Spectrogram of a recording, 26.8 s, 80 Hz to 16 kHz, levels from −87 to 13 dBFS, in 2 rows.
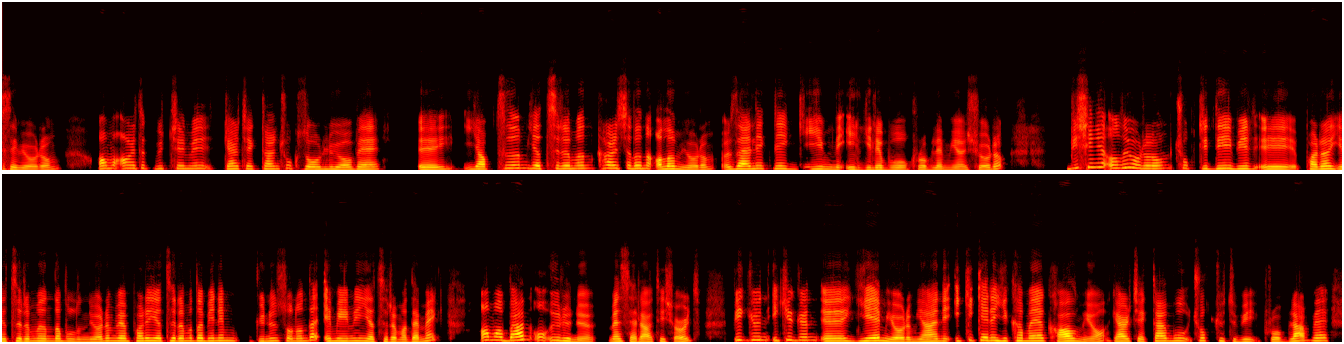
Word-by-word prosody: seviyorum. 175 Hz, 0 st, -3 dB, 0.4 s
Ama 275 Hz, +1 st, +1 dB
artık 280 Hz, -1 st, -4 dB
bütçemi 265 Hz, +1 st, -7 dB
gerçekten 245 Hz, 0 st, -2 dB
çok 275 Hz, +2 st, -13 dB
zorluyor 210 Hz, -2 st, 0 dB
ve, 210 Hz, 0 st, +1 dB, 0.4 s
eee, 195 Hz, +4 st, +1 dB
yaptığım 235 Hz, +8 st, -1 dB
yatırımın 275 Hz, 0 st, -1 dB
karşılığını 280 Hz, -1 st, 0 dB
alamıyorum. 210 Hz, -3 st, +2 dB
Özellikle 255 Hz, +4 st, +1 dB
giyimle 210 Hz, -2 st, -5 dB
ilgili 180 Hz, -2 st, -2 dB
bu 170 Hz, 0 st, -3 dB
problemi 165 Hz, -2 st, -4 dB
yaşıyorum. 170 Hz, +7 st, -2 dB, 0.7 s
Bir 245 Hz, -, -5 dB
şeyi 390 Hz, +3 st, -2 dB
alıyorum, 300 Hz, -3 st, 0 dB
çok 285 Hz, -1 st, -11 dB
ciddi 260 Hz, +1 st, -1 dB
bir, 255 Hz, 0 st, +1 dB
eee, 220 Hz, +1 st, +1 dB
para 230 Hz, +2 st, +4 dB
yatırımında 220 Hz, 0 st, 0 dB
bulunuyorum 200 Hz, +3 st, -3 dB
ve 235 Hz, -1 st, +4 dB
para 235 Hz, +3 st, +1 dB
yatırımı 245 Hz, 0 st, +1 dB
da 245 Hz, -1 st, +4 dB
benim 250 Hz, +1 st, -2 dB, 0.2 s
günün 220 Hz, +5 st, -4 dB
sonunda 235 Hz, +4 st, -1 dB
emeğimin 230 Hz, +1 st, 0 dB
yatırımı 180 Hz, -5 st, 0 dB
demek. 205 Hz, +10 st, 0 dB, 0.4 s
Ama 305 Hz, -1 st, +2 dB
ben 310 Hz, +4 st, +8 dB
o 290 Hz, -2 st, -3 dB
ürünü 185 Hz, -, 0 dB
-mesela 180 Hz, -6 st, +2 dB
tişört 200 Hz, -1 st, -2 dB, 0.3 s
1 315 Hz, -1 st, -2 dB
gün, 320 Hz, 0 st, -4 dB
2 275 Hz, +4 st, -3 dB
gün, 290 Hz, +1 st, -4 dB
eee, 230 Hz, 0 st, +4 dB
giyemiyorum, 215 Hz, -5 st, +4 dB
yani, 205 Hz, +3 st, +3 dB
2 230 Hz, +4 st, -6 dB
kere 275 Hz, 0 st, +2 dB
yıkamaya 245 Hz, 0 st, +2 dB
kalmıyor. 205 Hz, -7 st, +5 dB
Gerçekten 220 Hz, +2 st, +2 dB
bu 245 Hz, -1 st, -4 dB
çok 260 Hz, -1 st, -5 dB
kötü 215 Hz, -4 st, -7 dB
bir 185 Hz, -2 st, -5 dB
problem 185 Hz, +9 st, +1 dB
ve 260 Hz, +1 st, 0 dB
235 Hz, 140 wpm, -24 LUFS, 205-265 Hz, 0.7 s, ben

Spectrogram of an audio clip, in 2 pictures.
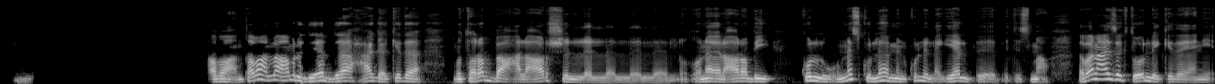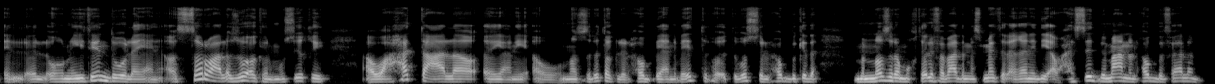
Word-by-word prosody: إمم. -, -, -12 dB, 1.7 s
طبعًا 125 Hz, -3 st, +2 dB
طبعًا، 230 Hz, -, +3 dB
لا 215 Hz, -, +3 dB
عمرو 185 Hz, 0 st, +3 dB
دياب 150 Hz, +1 st, +3 dB
ده 155 Hz, +3 st, +3 dB
حاجة 145 Hz, -2 st, 0 dB
كده 135 Hz, -1 st, 0 dB, 0.3 s
مُتربّع 140 Hz, +8 st, +3 dB
على 120 Hz, -1 st, -1 dB
عرش 150 Hz, +5 st, +1 dB
ال 120 Hz, -4 st, +1 dB
ال 105 Hz, -1 st, -3 dB
ال 100 Hz, +1 st, -6 dB
ال 105 Hz, -2 st, -6 dB
الغناء 135 Hz, +8 st, 0 dB
العربي 135 Hz, +1 st, +3 dB, 0.3 s
كلّه، 170 Hz, -6 st, +4 dB
والناس 145 Hz, -, +1 dB
كلّها 165 Hz, +3 st, +2 dB
من 140 Hz, -5 st, +2 dB
كُلّ 170 Hz, +5 st, -2 dB
الأجيال 150 Hz, +1 st, +1 dB
ب -, -, -7 dB
بتسمعه. -, -, -4 dB, 0.3 s
طَب -, -, +1 dB
أنا 240 Hz, 0 st, +5 dB
عايزك 230 Hz, -4 st, +3 dB
تقول 155 Hz, -3 st, +3 dB
لي 135 Hz, -, +2 dB
كده 125 Hz, -1 st, -3 dB
يعني 115 Hz, 0 st, -4 dB
ال -, -, -4 dB
الأغنيتين 130 Hz, +8 st, +1 dB
دول 140 Hz, -4 st, +2 dB
يعني 120 Hz, 0 st, -4 dB
أثّروا 215 Hz, -, +1 dB
على 145 Hz, -2 st, +1 dB
ذوقك 150 Hz, 0 st, 0 dB
الموسيقي 130 Hz, +3 st, -3 dB, 0.4 s
أو -, -, +3 dB
حتى -, -, -1 dB
على 125 Hz, 0 st, +1 dB
يعني 120 Hz, -1 st, -3 dB
أو 110 Hz, -3 st, -6 dB
نظرتك 140 Hz, +3 st, -3 dB
للحب، 125 Hz, +3 st, -3 dB
يعني 120 Hz, 0 st, -1 dB
بقيت 180 Hz, +9 st, -3 dB
تب -, -, -4 dB
تبص 155 Hz, +4 st, -3 dB
للحب 135 Hz, +1 st, -3 dB
كده 130 Hz, -2 st, -2 dB, 0.4 s
من 130 Hz, +2 st, +5 dB
نظرة 170 Hz, -1 st, +3 dB
مختلفة 145 Hz, +1 st, 0 dB
بعد 150 Hz, -1 st, +1 dB
ما 130 Hz, -1 st, 0 dB
سمعت 145 Hz, +3 st, -2 dB
الأغاني 130 Hz, +2 st, 0 dB
دي، 125 Hz, 0 st, +1 dB
أو -, -, -2 dB
حسيت 135 Hz, +9 st, 0 dB
بمعنى 150 Hz, 0 st, +1 dB
الحب 140 Hz, 0 st, -3 dB
فعلًا؟ 145 Hz, +1 st, -5 dB
135 Hz, 165 wpm, -22 LUFS, 125-155 Hz, 1.7 s, أنا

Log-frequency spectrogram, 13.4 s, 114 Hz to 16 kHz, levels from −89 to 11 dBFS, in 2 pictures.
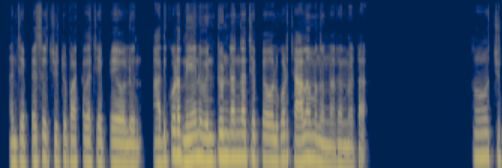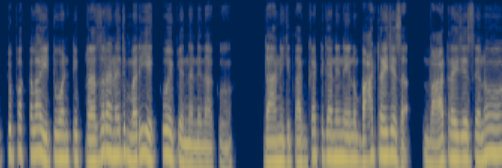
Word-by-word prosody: అని 125 Hz, -1 st, 0 dB
చెప్పేసి, 130 Hz, +3 st, -2 dB
చుట్టుపక్కల 130 Hz, 0 st, -2 dB
చెప్పేవాళ్ళు, 120 Hz, -1 st, +1 dB, 0.3 s
అది 130 Hz, -, +1 dB
కూడా 170 Hz, -2 st, +5 dB
నేను 150 Hz, +3 st, +5 dB
వింటుండంగా 155 Hz, +2 st, +3 dB
చెప్పేవాళ్ళు 140 Hz, -2 st, 0 dB
కూడా 150 Hz, -, -4 dB
చాలామందున్నారనమాట. 115 Hz, -6 st, +1 dB, 1.5 s
సో, 160 Hz, -, -6 dB, 0.3 s
చుట్టుపక్కల 180 Hz, +3 st, -4 dB
ఇటువంటి 155 Hz, +1 st, -1 dB
ప్రెషర్ 135 Hz, +7 st, +2 dB
అనేది 170 Hz, +1 st, +1 dB
మరీ 155 Hz, +4 st, +1 dB
ఎక్కువైపోయిందండి 140 Hz, -9 st, 0 dB
నాకు. 105 Hz, 0 st, -9 dB, 0.6 s
దానికి 130 Hz, +1 st, +2 dB
తగ్గట్టుగానే 155 Hz, +5 st, -1 dB
నేను 150 Hz, 0 st, +1 dB
బా 135 Hz, -, +1 dB
ట్రై 170 Hz, -1 st, +4 dB
చేశా. 135 Hz, -9 st, 0 dB, 0.3 s
బా 115 Hz, 0 st, -1 dB
ట్రై 155 Hz, -1 st, +2 dB
జేశాను. 150 Hz, +4 st, 0 dB
140 Hz, 125 wpm, -23 LUFS, 125-160 Hz, 1.5 s, కూడా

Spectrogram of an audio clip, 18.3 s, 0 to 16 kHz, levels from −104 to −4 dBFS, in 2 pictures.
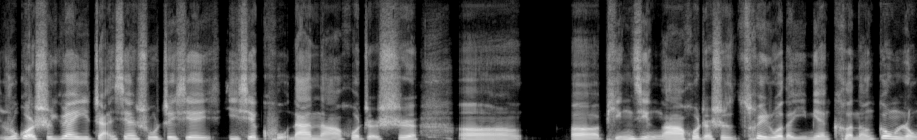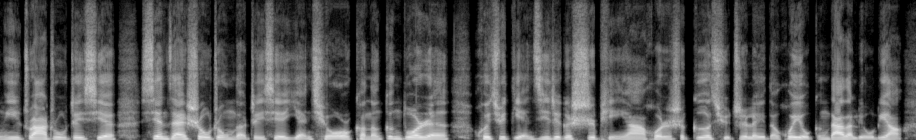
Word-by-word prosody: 如 205 Hz, +6 st, -4 dB
果 -, -, +6 dB
是 195 Hz, +5 st, +1 dB
愿 220 Hz, -2 st, +2 dB
意 190 Hz, -, -3 dB
展 170 Hz, -4 st, -1 dB
现 190 Hz, +1 st, -1 dB
出 185 Hz, -2 st, -4 dB
这 190 Hz, +1 st, -1 dB
些 175 Hz, -3 st, -1 dB, 0.2 s
一 190 Hz, -2 st, -7 dB
些 190 Hz, +1 st, +1 dB
苦 -, -, -8 dB
难 170 Hz, 0 st, +4 dB
呐， 145 Hz, -4 st, 0 dB
或 175 Hz, +3 st, -2 dB
者 175 Hz, -, -4 dB
是， 165 Hz, -3 st, -1 dB, 0.4 s
呃， 145 Hz, -2 st, -1 dB, 0.5 s
呃， 140 Hz, -2 st, +2 dB
瓶 150 Hz, +5 st, -5 dB
颈 180 Hz, -, -3 dB
啊， 155 Hz, +2 st, +6 dB
或 205 Hz, +5 st, -1 dB
者 155 Hz, -5 st, -1 dB
是 165 Hz, +2 st, -3 dB
脆 240 Hz, -5 st, -1 dB
弱 170 Hz, -3 st, +2 dB
的 145 Hz, -, -2 dB
一 135 Hz, -2 st, -9 dB
面， 150 Hz, 0 st, -3 dB
可 -, -, -2 dB
能 140 Hz, +3 st, -5 dB
更 230 Hz, -2 st, +2 dB
容 150 Hz, -2 st, -1 dB
易 180 Hz, -1 st, -2 dB
抓 165 Hz, 0 st, +5 dB
住 180 Hz, -3 st, -3 dB
这 165 Hz, 0 st, 0 dB
些 160 Hz, -2 st, +2 dB, 0.2 s
现 215 Hz, -4 st, +2 dB
在 175 Hz, -3 st, +5 dB
受 185 Hz, -2 st, +3 dB
众 170 Hz, -2 st, -2 dB
的 140 Hz, -, -1 dB
这 155 Hz, -1 st, -5 dB
些 150 Hz, -2 st, +1 dB
眼 145 Hz, -2 st, -2 dB
球 125 Hz, -3 st, 0 dB
儿， 145 Hz, -, -2 dB
可 -, -, -2 dB
能 145 Hz, +1 st, -4 dB
更 200 Hz, -1 st, -2 dB
多 190 Hz, +1 st, +5 dB
人 145 Hz, -4 st, +3 dB, 0.3 s
会 195 Hz, -, +2 dB
去 195 Hz, +1 st, -1 dB
点 120 Hz, -9 st, -3 dB
击 175 Hz, +5 st, -3 dB
这 195 Hz, -, +1 dB
个 165 Hz, -2 st, -1 dB
视 175 Hz, +1 st, +2 dB
频 140 Hz, -3 st, -6 dB
啊， 135 Hz, 0 st, +3 dB
或 165 Hz, +1 st, +1 dB
者 145 Hz, -, -1 dB
是 165 Hz, -, -3 dB
歌 165 Hz, +2 st, -1 dB
曲 -, -, -3 dB
之 150 Hz, -1 st, -3 dB
类 140 Hz, -2 st, 0 dB
的， -, -, -6 dB
会 195 Hz, -3 st, +2 dB
有 150 Hz, -, +3 dB
更 165 Hz, +5 st, -10 dB
大 175 Hz, 0 st, +6 dB
的 160 Hz, -, +3 dB
流 120 Hz, -4 st, -4 dB
量。 170 Hz, +4 st, 0 dB
165 Hz, 260 characters per minute, -21 LUFS, 145-185 Hz, 0.5 s, 果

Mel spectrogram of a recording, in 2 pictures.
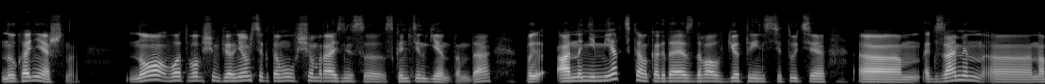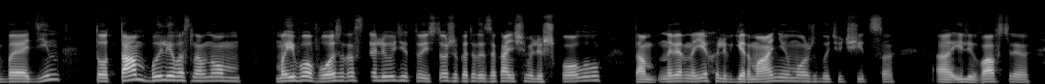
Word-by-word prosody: Ну 145 Hz, +3 st, -1 dB
конечно. 175 Hz, -6 st, +1 dB, 0.5 s
Но 210 Hz, -1 st, +3 dB
вот, 185 Hz, +1 st, -2 dB
в 170 Hz, -, -5 dB
общем, 180 Hz, -1 st, -4 dB
вернёмся 180 Hz, +4 st, -1 dB
к -, -, -18 dB
тому, 165 Hz, +1 st, -4 dB
в 165 Hz, -, -12 dB
чём 170 Hz, -2 st, -4 dB
разница 145 Hz, -5 st, -1 dB
с -, -, -13 dB
контингентом 130 Hz, -9 st, -5 dB
да. 155 Hz, -, -2 dB, 0.3 s
П 130 Hz, -1 st, 0 dB
а, 150 Hz, +1 st, +9 dB
на 165 Hz, +2 st, -1 dB
немецком, 185 Hz, +2 st, -1 dB
когда 150 Hz, -1 st, 0 dB
я 150 Hz, -, +3 dB
сдавал 150 Hz, +1 st, -1 dB
в 140 Hz, -, -14 dB
Гётте 155 Hz, +3 st, -2 dB
институте, 140 Hz, -2 st, -6 dB, 0.3 s
а, 120 Hz, 0 st, +6 dB
м, 115 Hz, -1 st, -7 dB
экзамен, 170 Hz, +8 st, 0 dB
э, 115 Hz, -1 st, -3 dB
на 125 Hz, +2 st, -2 dB
Б1, 140 Hz, -, +1 dB, 0.3 s
то 155 Hz, -1 st, +4 dB
там 195 Hz, +4 st, +8 dB
были 195 Hz, +3 st, +3 dB
в -, -, +1 dB
основном 170 Hz, -2 st, -2 dB, 0.3 s
моего 175 Hz, +6 st, +4 dB
возраста 175 Hz, +4 st, -1 dB
люди, 185 Hz, +1 st, -2 dB
то 160 Hz, -1 st, -8 dB
есть 140 Hz, -3 st, -2 dB
тоже, 170 Hz, -2 st, -2 dB
которые 150 Hz, 0 st, -3 dB
заканчивали 145 Hz, -1 st, -1 dB
школу, 165 Hz, +10 st, -2 dB, 0.3 s
там, 125 Hz, -2 st, +1 dB
наверное, 135 Hz, +1 st, +1 dB
ехали 155 Hz, -3 st, -2 dB
в -, -, -15 dB
Германию, 135 Hz, +5 st, +3 dB
может 145 Hz, -2 st, -6 dB
быть, 130 Hz, -1 st, -11 dB
учиться, 120 Hz, -2 st, -8 dB, 0.4 s
а, 115 Hz, 0 st, +2 dB
или 125 Hz, -1 st, -2 dB
в 110 Hz, -, -12 dB
Австрию, 125 Hz, -3 st, +1 dB
150 Hz, 165 wpm, -25 LUFS, 130-175 Hz, 0.5 s, а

